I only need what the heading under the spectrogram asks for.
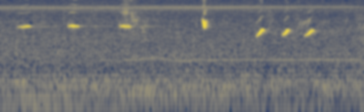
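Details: White-rumped shama song used as a lure to prompt singing and as therapy against breeding excitement: short pure high whistles repeated about twice a second, then three quick upslurred chirps, over a faint steady hum.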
